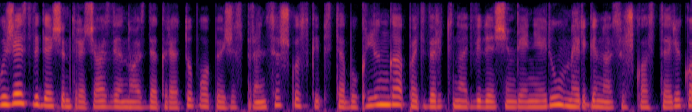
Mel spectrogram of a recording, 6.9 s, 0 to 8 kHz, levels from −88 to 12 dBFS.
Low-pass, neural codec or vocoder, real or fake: 7.2 kHz; autoencoder, 48 kHz, 32 numbers a frame, DAC-VAE, trained on Japanese speech; fake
